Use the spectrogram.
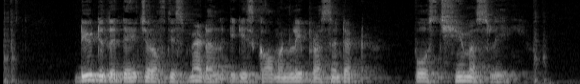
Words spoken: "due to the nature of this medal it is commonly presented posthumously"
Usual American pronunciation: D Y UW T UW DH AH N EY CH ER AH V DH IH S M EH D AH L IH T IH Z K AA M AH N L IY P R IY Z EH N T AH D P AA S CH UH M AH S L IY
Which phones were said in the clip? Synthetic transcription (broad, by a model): D Y UW T UW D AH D EY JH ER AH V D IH S M EH D AH L IH T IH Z K AA M AH N L IY P R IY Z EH N T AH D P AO S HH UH M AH S L IY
